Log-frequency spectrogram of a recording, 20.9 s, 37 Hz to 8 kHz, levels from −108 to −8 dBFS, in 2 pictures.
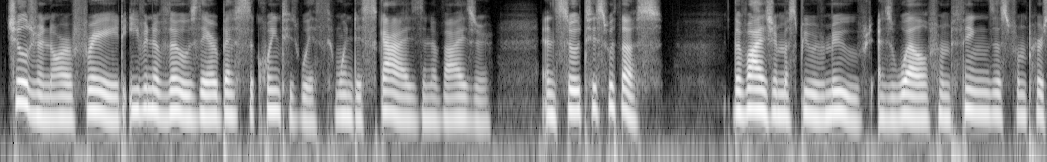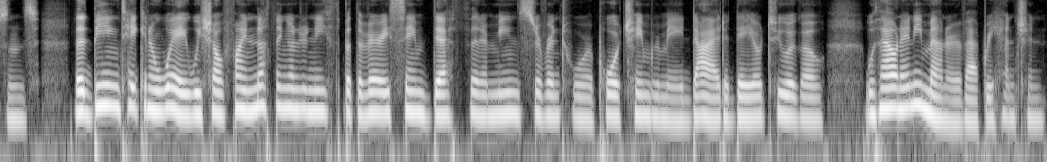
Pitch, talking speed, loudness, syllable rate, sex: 175 Hz, 190 wpm, -20 LUFS, 5.2 syllables/s, female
